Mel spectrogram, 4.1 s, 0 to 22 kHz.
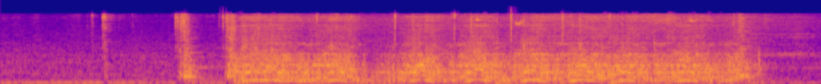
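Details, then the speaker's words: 1963 Pontiac 389 V8, first start attempt after cleaning corroded points: starter turns engine slowly with about four labored compression pulses per second, no firing; slow cranking from weak borrowed Honda battery, jump box to follow. "now the battery's not rolling over very fast it's a little better out of a Honda but I've got a jump box up there I'm gonna grab"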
